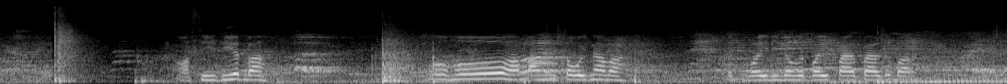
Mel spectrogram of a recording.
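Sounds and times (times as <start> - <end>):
spectators' voices: 0.0 - 10.0
volleyball smack: 0.5 - 1.5, 3.7 - 4.2.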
